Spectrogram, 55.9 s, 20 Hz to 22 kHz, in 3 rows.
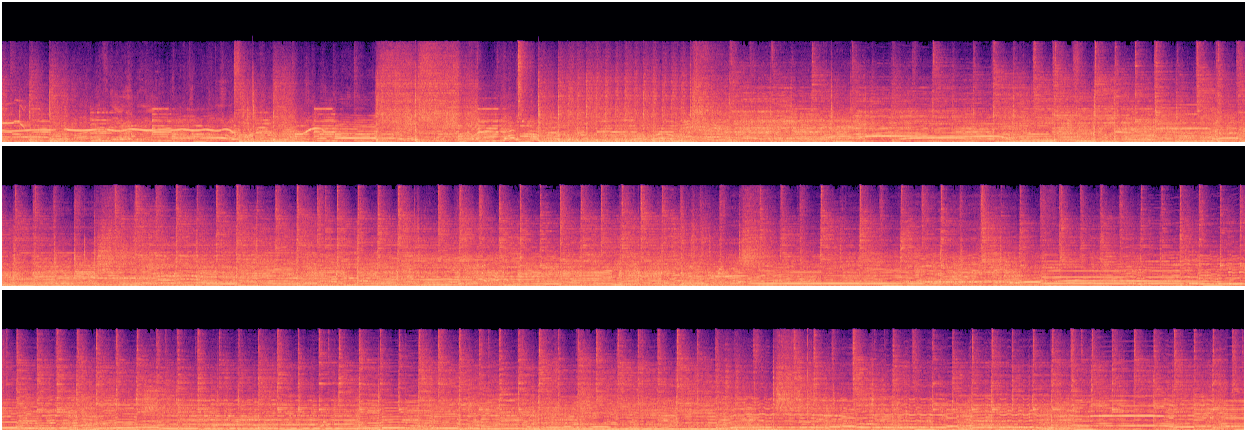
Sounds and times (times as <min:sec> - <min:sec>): Blues: 0:00.0 - 0:55.9
Exciting music: 0:00.0 - 0:55.9.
